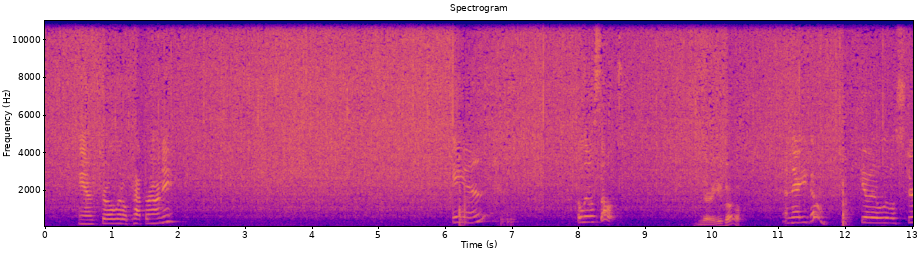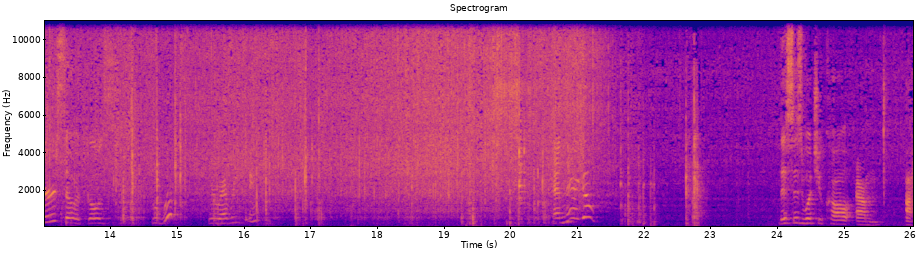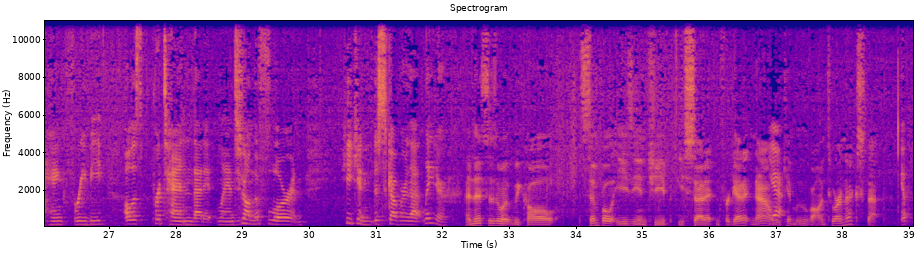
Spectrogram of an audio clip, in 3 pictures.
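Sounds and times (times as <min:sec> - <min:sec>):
vegetables sizzling in skillet: 0:00.0 - 0:39.0
spatula scraping and tapping pan: 0:06.2 - 0:07.1, 0:14.0 - 0:20.7.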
